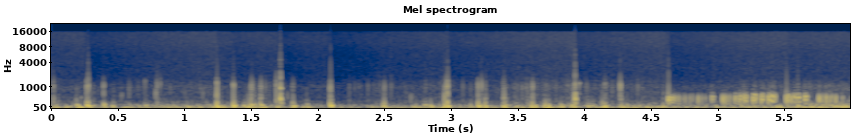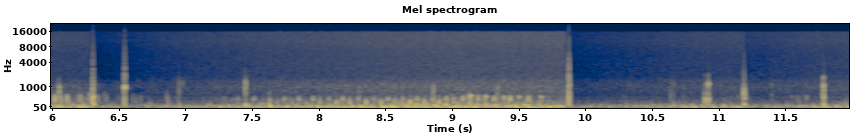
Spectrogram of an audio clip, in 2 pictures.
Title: Stomach Growling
